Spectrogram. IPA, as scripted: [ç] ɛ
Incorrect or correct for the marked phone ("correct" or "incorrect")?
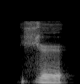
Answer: correct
